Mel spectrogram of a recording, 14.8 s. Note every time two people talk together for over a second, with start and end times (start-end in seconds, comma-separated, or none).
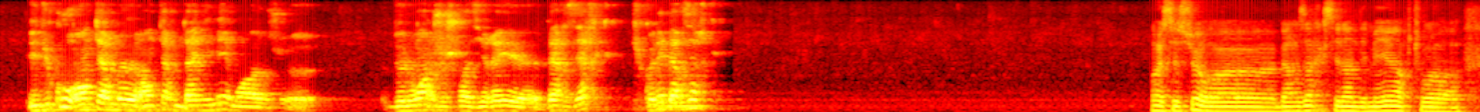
none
